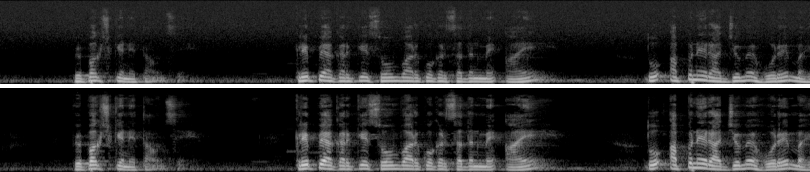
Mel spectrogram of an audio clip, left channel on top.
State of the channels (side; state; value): left; noise; hiss, 17 dB below the sound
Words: विपक्ष के नेताओं से, कृपया करके सोमवार को अगर सदन में आए तो अपने राज्यों में हो रहे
